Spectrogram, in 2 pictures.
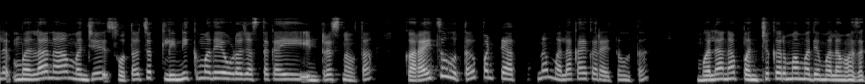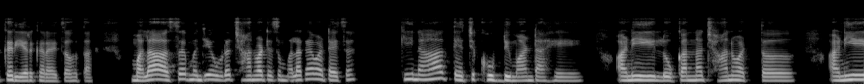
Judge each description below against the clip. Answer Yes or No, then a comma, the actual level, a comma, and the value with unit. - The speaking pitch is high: Yes, high, 215 Hz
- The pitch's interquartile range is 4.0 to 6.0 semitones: Yes, average, 4.3 semitones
